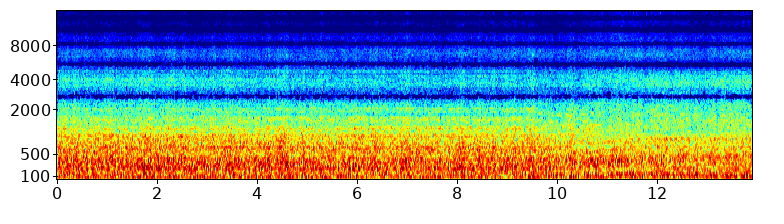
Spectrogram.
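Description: A car engine hums as it drives slowly.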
